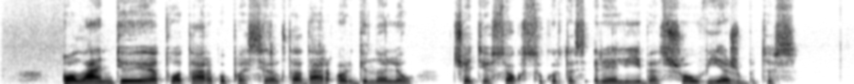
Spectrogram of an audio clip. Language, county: Lithuanian, Kaunas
